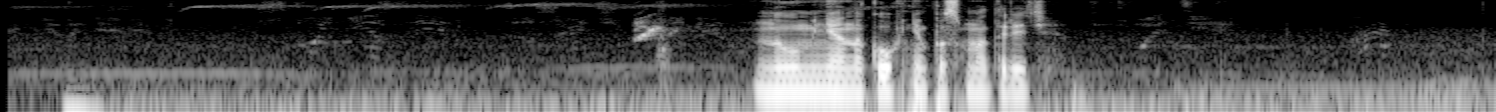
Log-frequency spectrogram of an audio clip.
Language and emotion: Russian, neutral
